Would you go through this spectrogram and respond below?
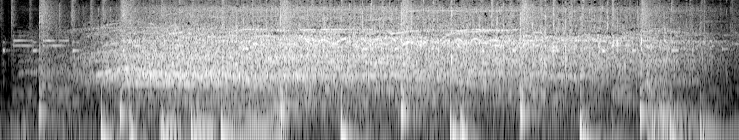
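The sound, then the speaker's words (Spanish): A crowd bursts into sustained, loud applause with scattered cheers and whoops, the dense clapping holding steady for several seconds before tapering slightly at the end. “y para ellos venga familia, fuerte el aplauso.”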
